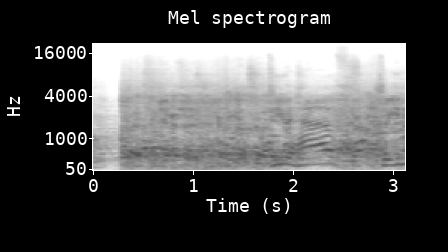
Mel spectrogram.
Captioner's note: crowd buzzing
